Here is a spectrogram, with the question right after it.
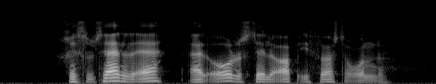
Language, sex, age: Danish, male, 49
